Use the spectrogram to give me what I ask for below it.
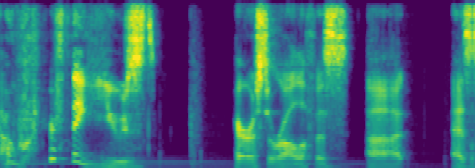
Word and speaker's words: Parasaurolophus: and the Parasaurolophus uh I said that wrong parallelophosaurus I know Parasaurolophus unless I'm pronounced Parasaurolophus Parasaurolophus that's the pronunciation thank you brain took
